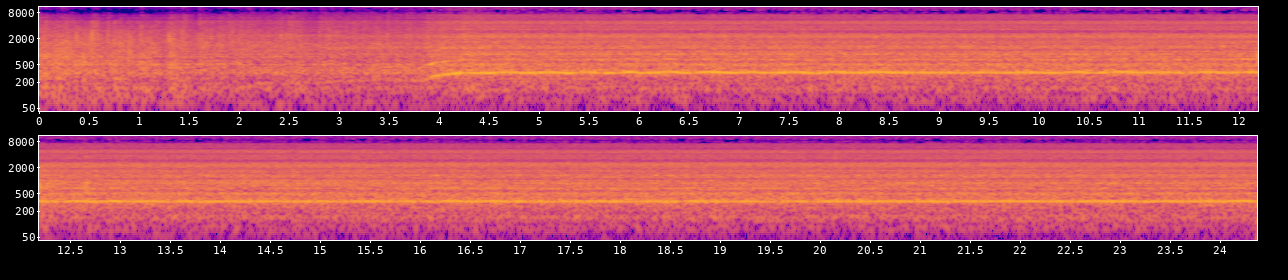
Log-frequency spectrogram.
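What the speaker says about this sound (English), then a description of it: "I'm going to start the blender on low, and then I'll work its way to high until it's fully blended." A blender whirs through almonds and water while making almond milk, starting lower and then jumping to a loud, steady, high-speed whine that holds for a long stretch, no talk.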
